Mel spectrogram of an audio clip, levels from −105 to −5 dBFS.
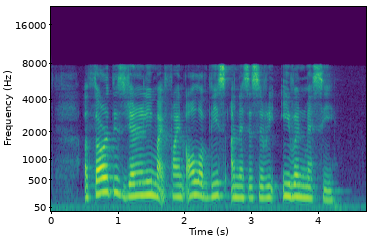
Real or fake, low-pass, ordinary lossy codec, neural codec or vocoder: real; none; none; none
